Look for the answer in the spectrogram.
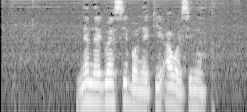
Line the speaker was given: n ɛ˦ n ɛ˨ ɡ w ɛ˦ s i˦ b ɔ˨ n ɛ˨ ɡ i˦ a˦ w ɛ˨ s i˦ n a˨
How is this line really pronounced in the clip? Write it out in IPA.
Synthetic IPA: n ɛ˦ n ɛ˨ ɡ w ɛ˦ s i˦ b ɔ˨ n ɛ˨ k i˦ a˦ w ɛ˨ s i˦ n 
